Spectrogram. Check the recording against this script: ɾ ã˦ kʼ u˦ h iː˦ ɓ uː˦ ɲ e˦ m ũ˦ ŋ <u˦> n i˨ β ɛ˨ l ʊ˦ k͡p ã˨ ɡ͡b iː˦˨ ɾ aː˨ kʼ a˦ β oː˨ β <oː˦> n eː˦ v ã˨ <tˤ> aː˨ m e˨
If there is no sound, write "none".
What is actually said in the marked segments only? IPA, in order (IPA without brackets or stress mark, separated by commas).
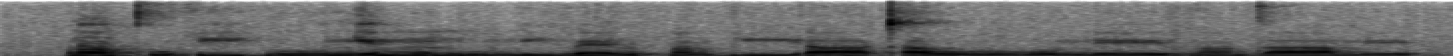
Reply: u˨, o˦, d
